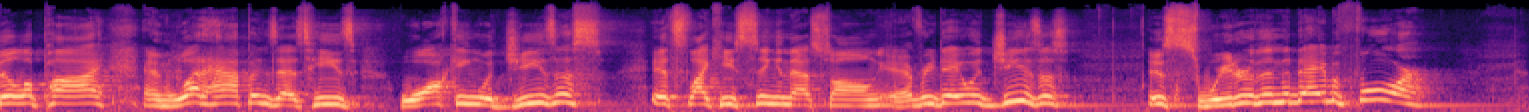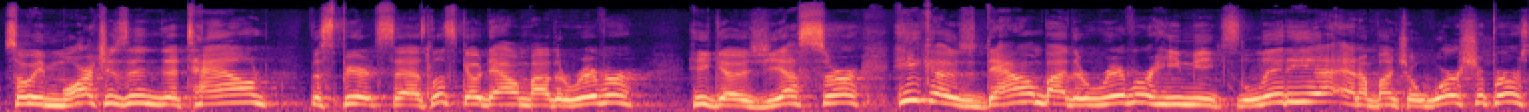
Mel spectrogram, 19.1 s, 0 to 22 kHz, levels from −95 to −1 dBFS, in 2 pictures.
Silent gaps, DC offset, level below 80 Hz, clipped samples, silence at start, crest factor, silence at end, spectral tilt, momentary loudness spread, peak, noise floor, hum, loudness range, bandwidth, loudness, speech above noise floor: none; under 0.1%; -52 dBFS; under 0.1%; 0 s; 14 dB; 0 s; -5 dB/octave; 6 LU; -4 dBFS; -43 dBFS; none; 2 LU; 19.5 kHz; -18 LUFS; 25 dB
